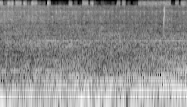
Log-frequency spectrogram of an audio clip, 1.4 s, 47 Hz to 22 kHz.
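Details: 2017 Honda HR-V 1.8 at 120,000 service, cold idle right after new belt and tensioner fitted: even, low hum with no squeal or chatter from the front; belt and tensioner running quiet, normal idle.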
